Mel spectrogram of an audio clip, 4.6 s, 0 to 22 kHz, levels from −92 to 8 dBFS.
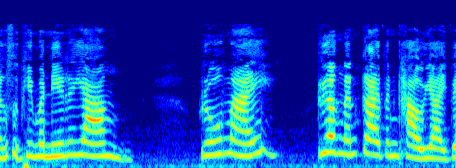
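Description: Speech showing transcoding between lossy codecs throughout: layered artefacts from both codecs heard together, likely AAC then Opus at modest bitrates, with a spectrogram showing nothing above 15.6 kHz.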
